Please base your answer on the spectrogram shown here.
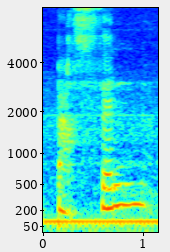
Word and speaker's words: parcelle: Lorsqu'il y a une consonne avant et 2 consonnes après, on ne prononce pas le E. Une parcelle française, une parcelle de terre française, par exemple.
